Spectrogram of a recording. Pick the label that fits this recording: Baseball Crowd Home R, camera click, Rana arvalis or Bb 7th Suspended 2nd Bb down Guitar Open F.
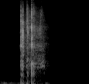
camera click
